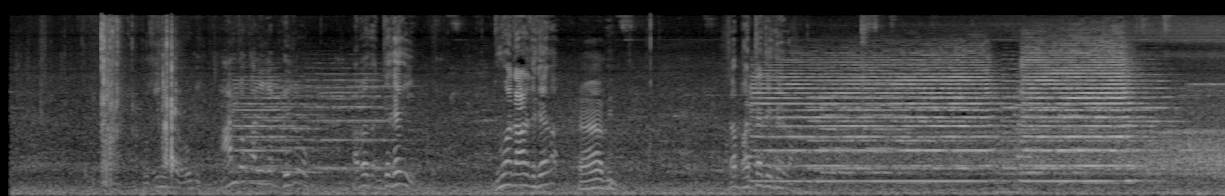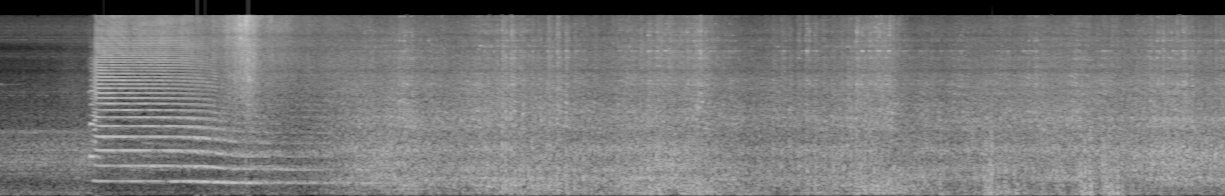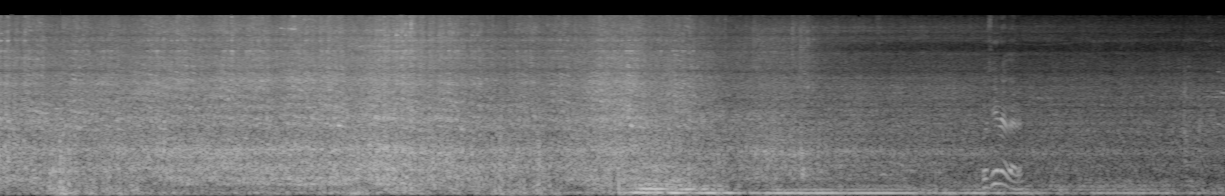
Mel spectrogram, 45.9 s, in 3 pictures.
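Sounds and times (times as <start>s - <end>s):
train horn blasts: 2.9s - 5.0s, 9.4s - 15.4s, 16.4s - 20.3s
train wheels clattering: 19.5s - 39.3s.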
